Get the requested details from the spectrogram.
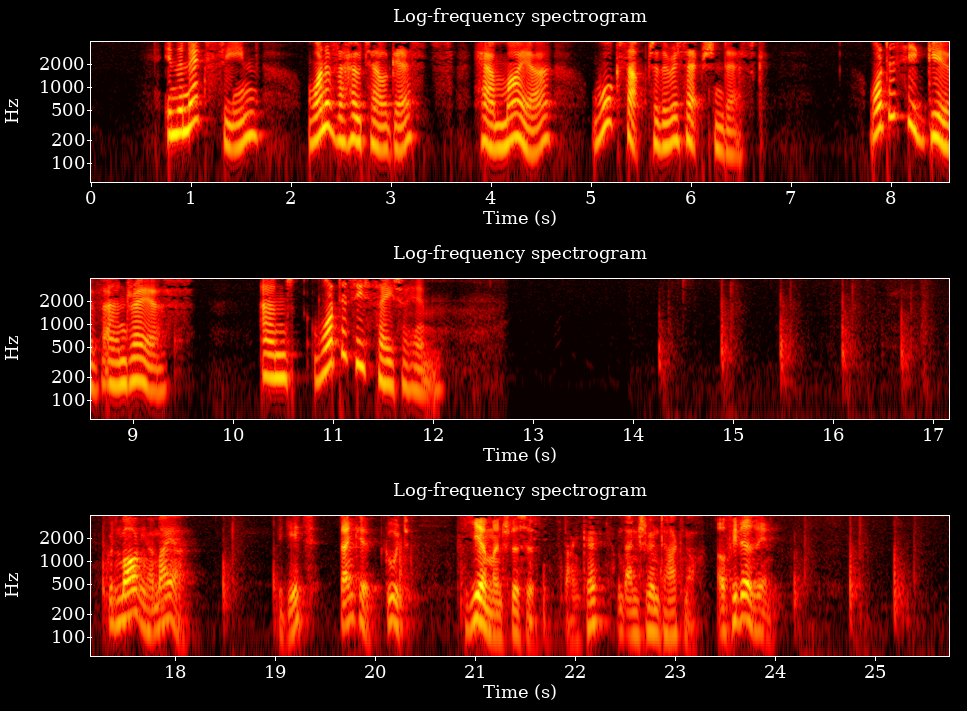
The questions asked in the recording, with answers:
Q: What does he give Andreas?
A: Herr Meyer puts his key on the counter

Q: And what does he say to him?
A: says to Andreas, Here's my key.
